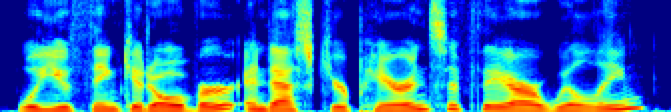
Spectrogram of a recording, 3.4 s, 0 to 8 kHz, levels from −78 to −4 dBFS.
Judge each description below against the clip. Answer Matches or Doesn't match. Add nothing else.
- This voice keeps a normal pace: Doesn't match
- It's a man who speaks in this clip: Doesn't match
